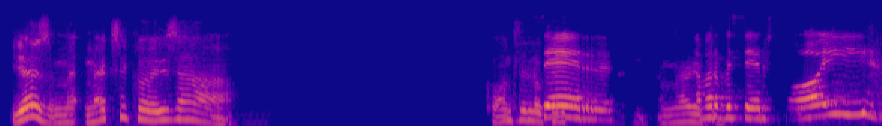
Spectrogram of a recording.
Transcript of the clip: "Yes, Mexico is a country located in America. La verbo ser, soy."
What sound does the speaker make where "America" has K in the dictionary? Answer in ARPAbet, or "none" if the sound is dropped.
none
